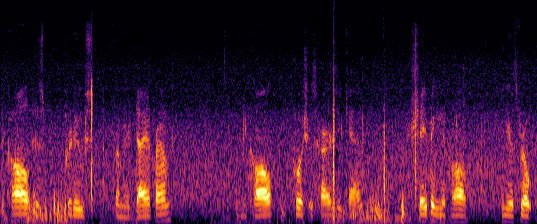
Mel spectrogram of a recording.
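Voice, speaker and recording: With noticeable background noise, a man of fairly low pitch talks in a monotone, flat intonation at a very slow pace with long, frequent pauses. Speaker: outdoors channel host, moose hunter. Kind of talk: outdoor tutorial. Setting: outdoors in the bush. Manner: casual, halting with fillers.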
